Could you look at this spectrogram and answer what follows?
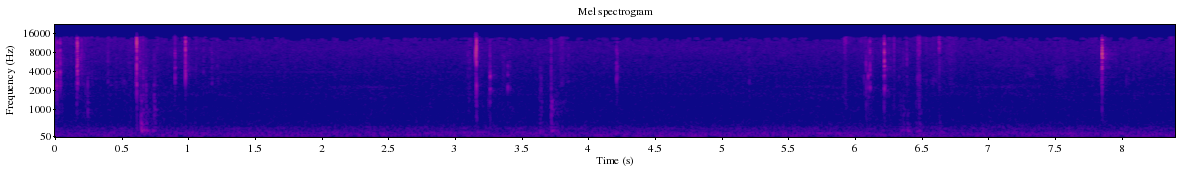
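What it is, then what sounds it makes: Carved glycerin soap. A solid translucent red glycerin soap figure, held in the hands, is sliced and scraped with a small metal knife with a green handle, leaving thin pieces around it. Short, sharp crisp clicks and brief scraping ticks are scattered across the clip over a quiet, steady low hum.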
